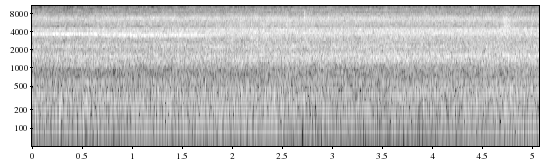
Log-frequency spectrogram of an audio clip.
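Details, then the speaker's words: Proton Waja MMC with the returned idle stepper motor, cold start before base timing set: steady, even raised idle, no stumble; normal cold fast idle. "Tengok IP K start 100 aa 1400 1000 a 300. So RPM pun ada naik dekat sini."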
